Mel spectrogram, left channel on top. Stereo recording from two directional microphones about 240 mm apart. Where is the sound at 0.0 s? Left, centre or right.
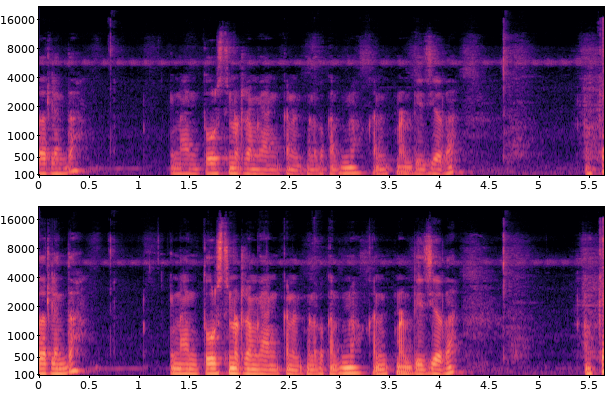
Right.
